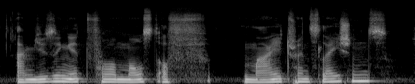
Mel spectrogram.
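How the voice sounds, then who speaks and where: A man's medium-pitched voice, dark and mellow in tone, very slow, with monotone, flat intonation. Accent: German. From eastern Germany, Thuringia. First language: German. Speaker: artist. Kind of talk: interview. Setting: studio.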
